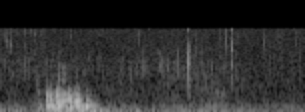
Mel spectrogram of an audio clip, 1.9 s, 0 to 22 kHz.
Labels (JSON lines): {"label": "biophony, low growl", "recorder": "SoundTrap 300"}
